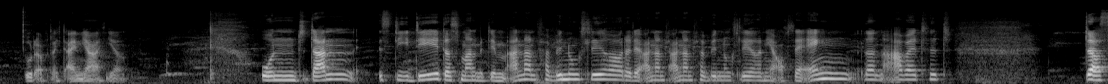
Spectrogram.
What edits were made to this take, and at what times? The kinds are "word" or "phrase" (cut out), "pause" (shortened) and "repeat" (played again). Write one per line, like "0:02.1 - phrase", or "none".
0:04.7 - phrase
0:06.7 - repeat
0:08.6 - word

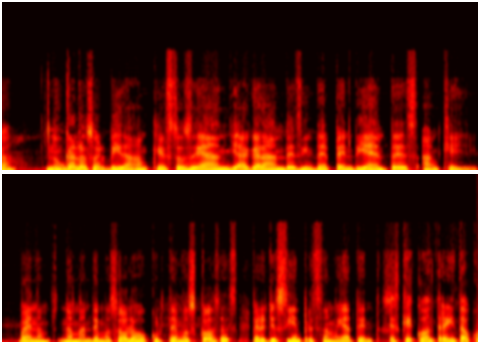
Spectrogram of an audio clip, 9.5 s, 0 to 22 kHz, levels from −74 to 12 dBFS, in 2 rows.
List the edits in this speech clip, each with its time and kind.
0:07.2 - pause

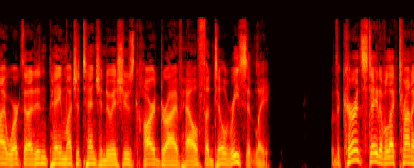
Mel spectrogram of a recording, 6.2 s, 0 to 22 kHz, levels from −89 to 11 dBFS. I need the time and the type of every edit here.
0:02.0 - word

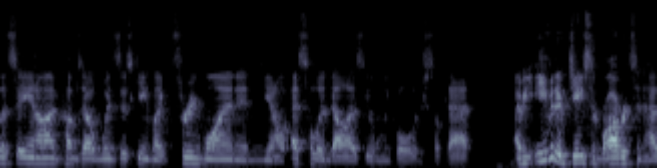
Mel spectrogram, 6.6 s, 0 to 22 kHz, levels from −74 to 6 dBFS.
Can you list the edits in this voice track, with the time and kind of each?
0:04.4 - word

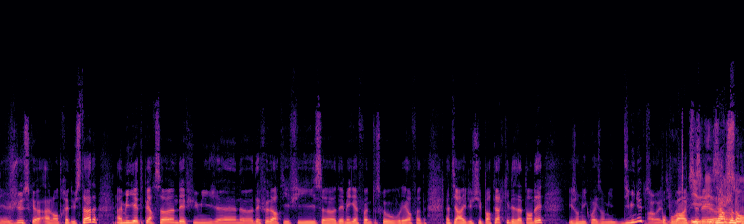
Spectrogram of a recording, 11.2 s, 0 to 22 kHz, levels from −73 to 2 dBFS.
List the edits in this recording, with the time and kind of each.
none

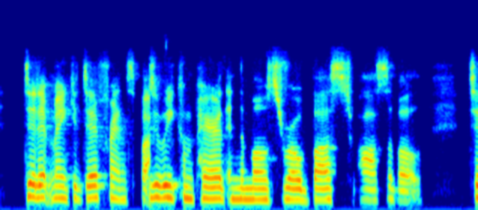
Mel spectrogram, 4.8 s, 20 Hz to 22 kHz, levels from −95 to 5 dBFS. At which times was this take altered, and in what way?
0:01.5 - word
0:02.2 - word
0:03.5 - word

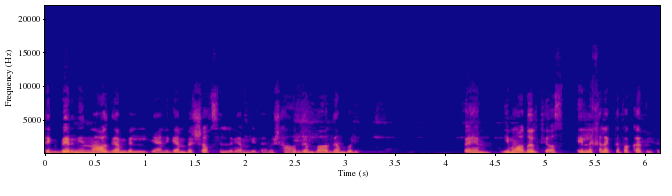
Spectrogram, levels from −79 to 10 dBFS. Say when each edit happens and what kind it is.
none

